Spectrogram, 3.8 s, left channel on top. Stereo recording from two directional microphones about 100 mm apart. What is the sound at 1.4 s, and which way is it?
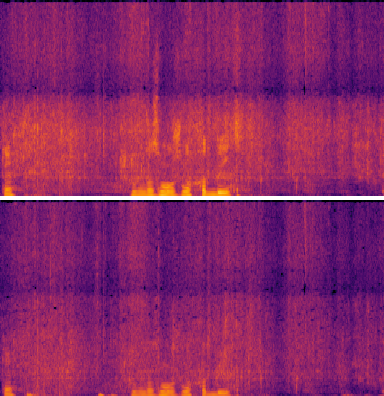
Speech, 45° left (ahead or behind).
